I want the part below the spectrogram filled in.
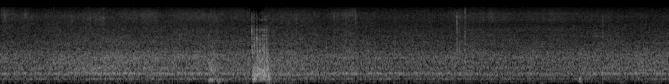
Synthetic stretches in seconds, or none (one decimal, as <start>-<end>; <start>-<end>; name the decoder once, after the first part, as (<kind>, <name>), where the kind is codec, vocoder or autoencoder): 4.7-5.8 (autoencoder, DAC-VAE)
